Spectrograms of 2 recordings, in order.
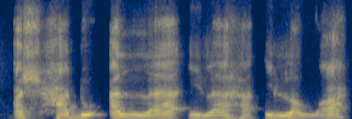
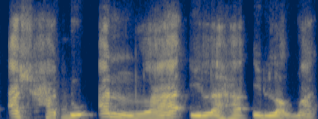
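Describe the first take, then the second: First: The 'n' is merged into the following 'l'. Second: The 'n' is pronounced separately before 'l'. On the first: The speaker calls it right. "Ini hukumnya idgham bila gunnah" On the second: The speaker calls it wrong. "itu artinya tidak berdasarkan tajwid"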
